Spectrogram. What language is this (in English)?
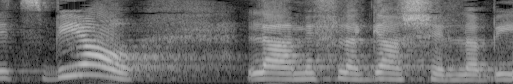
Hebrew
